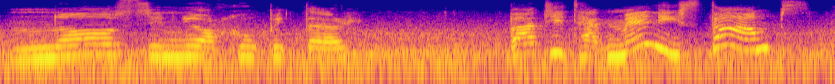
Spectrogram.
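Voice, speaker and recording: High, slow-speaking earnest Spanish-accented boy. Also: very animated, heavily acted. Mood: earnest, solemn. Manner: simple broken English, halting storytelling. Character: earnest young immigrant boy, Spanish-speaking, telling a story. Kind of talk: British audio drama acting. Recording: noisy old audio play recording.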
